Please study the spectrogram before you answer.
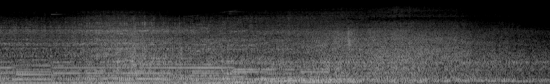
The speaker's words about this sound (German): Er macht den Motor an und fährt los.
